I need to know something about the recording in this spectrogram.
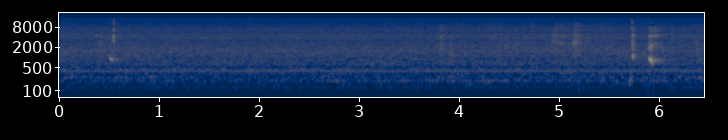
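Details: A few brief, sharp hiccup sounds from a cat in a quiet room with a steady background hum; hiccups.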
